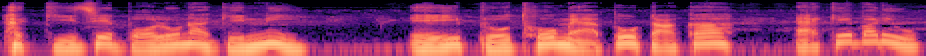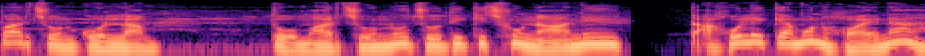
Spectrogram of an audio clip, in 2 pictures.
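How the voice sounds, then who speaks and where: An actor voicing a poor village fisherman in a cartoon, cheerful and boastful, with a husky voice. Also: fairly high pitch, very animated, moderate pace, a little mellow. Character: poor village fisherman turned eager trader. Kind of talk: Bengali cartoon voice acting.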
